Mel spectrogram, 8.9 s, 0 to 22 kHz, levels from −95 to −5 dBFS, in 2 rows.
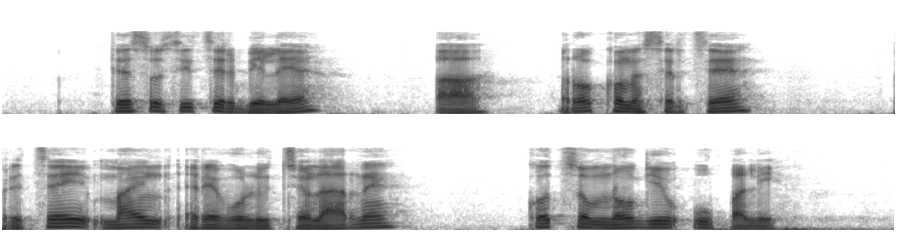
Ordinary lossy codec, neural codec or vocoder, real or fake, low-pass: none; codec, 16 kHz, 4 kbps, FreqCodec, larger model; fake; 7.2 kHz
